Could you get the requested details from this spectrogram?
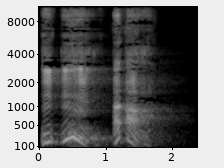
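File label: disagree, dragon; fafnir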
